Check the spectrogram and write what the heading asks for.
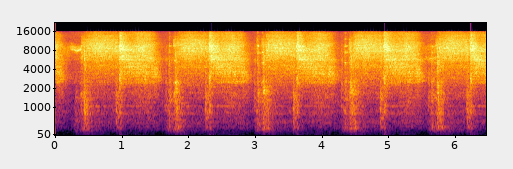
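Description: Homemade compressed-air piston engine running at about 45 rpm, air hissing from its valves in regular puffs, about three every two seconds, each starting with a click.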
